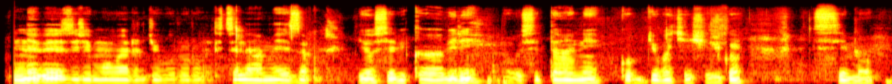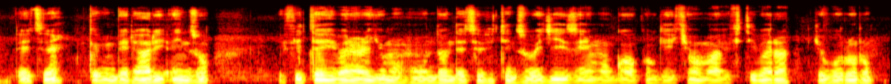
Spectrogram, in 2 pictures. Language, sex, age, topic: Kinyarwanda, male, 18-24, finance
